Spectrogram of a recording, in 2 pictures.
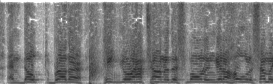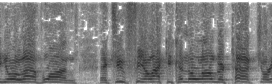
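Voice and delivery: loud, high preacher's shout; full-force preaching. Acted. Preacher to congregation, loud high preaching shout. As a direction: preach it out to the whole church.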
